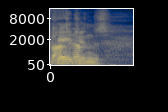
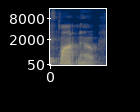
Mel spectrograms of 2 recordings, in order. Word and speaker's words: Fontenot: You say it in 3 syllables. You say we say Fontenot. Fontenot. You said it, which you did it right. We just say Fontenot like it's 2 syllables, but Fontenot. it's not wrong to say Fontenot.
